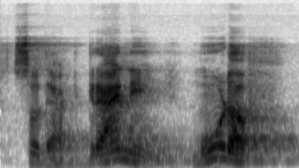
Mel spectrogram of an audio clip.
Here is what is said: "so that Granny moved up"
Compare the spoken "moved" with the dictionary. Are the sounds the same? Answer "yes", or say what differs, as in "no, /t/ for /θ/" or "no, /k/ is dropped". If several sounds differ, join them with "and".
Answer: no, /v/ is dropped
